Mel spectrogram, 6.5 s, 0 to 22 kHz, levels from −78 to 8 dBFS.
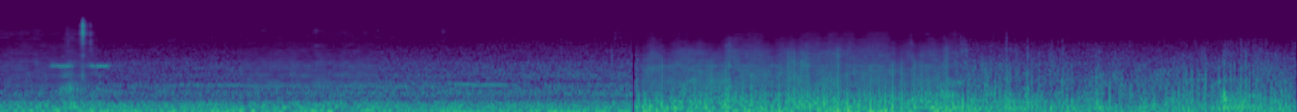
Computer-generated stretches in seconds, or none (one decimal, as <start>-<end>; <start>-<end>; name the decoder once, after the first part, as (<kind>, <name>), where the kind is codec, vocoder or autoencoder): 0.0-0.5 (vocoder, Vocos); 1.2-1.9; 3.2-4.8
